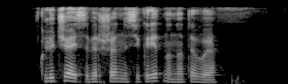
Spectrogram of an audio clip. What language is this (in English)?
Russian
